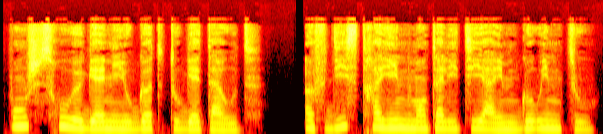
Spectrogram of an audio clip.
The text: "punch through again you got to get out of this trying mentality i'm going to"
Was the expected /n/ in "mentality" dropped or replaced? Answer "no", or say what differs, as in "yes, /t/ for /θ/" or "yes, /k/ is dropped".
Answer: yes, /n/ is dropped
